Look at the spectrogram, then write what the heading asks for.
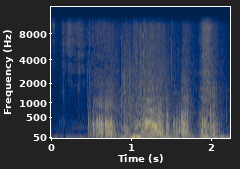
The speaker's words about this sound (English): I'm ripping up a bunch of paper.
